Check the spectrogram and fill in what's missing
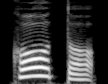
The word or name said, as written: manteau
